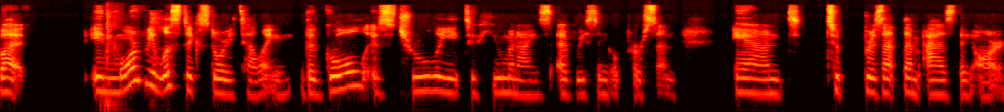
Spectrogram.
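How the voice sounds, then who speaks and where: In a dry, close sound with no echo, a woman at medium pitch speaks fairly slowly in a dark, mellow tone with ordinary pitch variation. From Syria. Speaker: poet and speaker. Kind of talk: conversational interview.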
